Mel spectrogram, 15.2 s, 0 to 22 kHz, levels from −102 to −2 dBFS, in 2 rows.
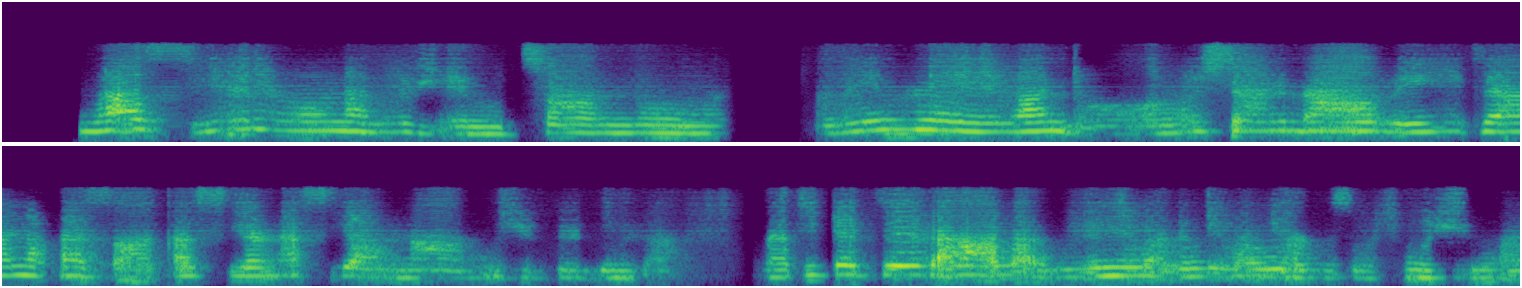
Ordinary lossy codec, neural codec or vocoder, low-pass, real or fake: Opus, 64 kbps; codec, 44.1 kHz, 0.9 kbps, DAC; 7.2 kHz; fake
